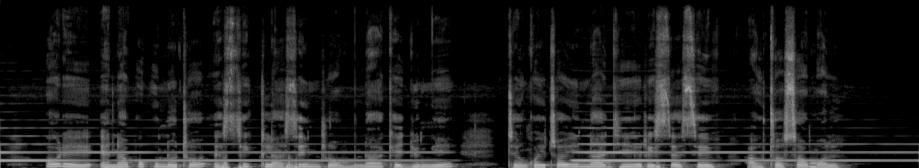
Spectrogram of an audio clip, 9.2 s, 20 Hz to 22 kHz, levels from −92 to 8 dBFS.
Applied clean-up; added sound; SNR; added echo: none; Wind instrument, woodwind instrument; 9 dB; none.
